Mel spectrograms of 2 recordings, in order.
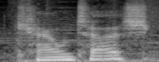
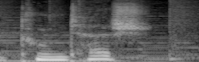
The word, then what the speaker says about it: Countach: I believe it's pronounced Countach. I always said Countach, but I was corrected quite recently that it's actually Countach.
